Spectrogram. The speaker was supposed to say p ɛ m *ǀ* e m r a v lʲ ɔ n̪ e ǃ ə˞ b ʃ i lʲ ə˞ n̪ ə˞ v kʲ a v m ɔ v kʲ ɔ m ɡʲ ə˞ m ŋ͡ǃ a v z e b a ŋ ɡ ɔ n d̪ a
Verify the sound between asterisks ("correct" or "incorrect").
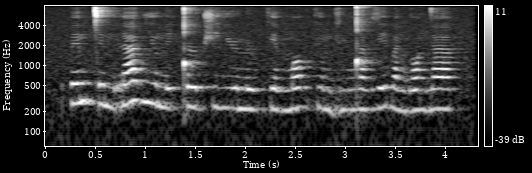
correct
